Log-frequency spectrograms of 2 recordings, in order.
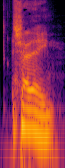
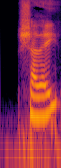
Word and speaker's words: Sade: Yo tengo entendido que es Sade, pero bueno. La durante mucho tiempo le dije Sade, como el marqués de Sade, pero parece La canción que, estamos escuchando es Your Love is King.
